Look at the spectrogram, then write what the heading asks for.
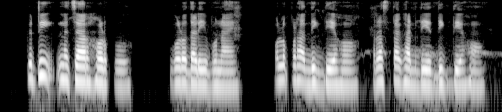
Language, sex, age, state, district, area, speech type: Santali, female, 18-30, West Bengal, Birbhum, rural, spontaneous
